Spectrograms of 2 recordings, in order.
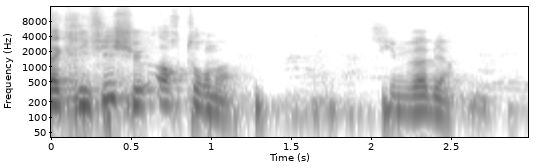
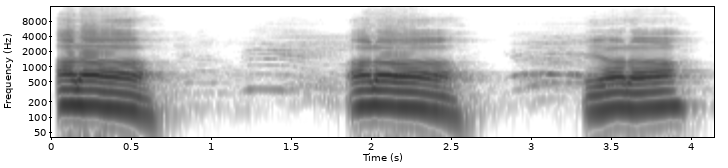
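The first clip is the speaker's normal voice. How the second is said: hype shout; 17 dB louder, much slower than usual. Real, not acted. Host hyping up the jury, loud shout. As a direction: pump up the room.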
